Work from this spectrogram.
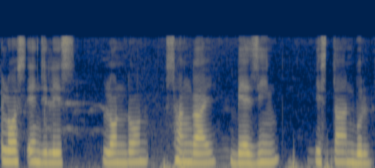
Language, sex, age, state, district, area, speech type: Bodo, male, 18-30, Assam, Baksa, rural, spontaneous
